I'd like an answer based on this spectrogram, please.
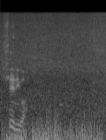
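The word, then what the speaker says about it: Geribá: de hoy la playa de Yerivá o Yerivá, pero la pronunciación correcta sería Yerivá.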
